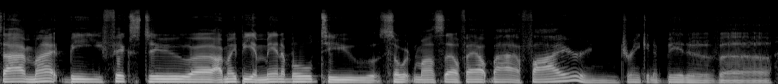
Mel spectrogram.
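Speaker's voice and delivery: slow Southern gentleman's drawl; imitating a relaxed Southern storyteller by the fire, with a slow drawl. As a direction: stretch it out in a lazy Southern accent, like a breeze. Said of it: "a drawn out Southern, uh, drawl".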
